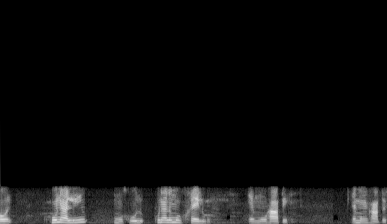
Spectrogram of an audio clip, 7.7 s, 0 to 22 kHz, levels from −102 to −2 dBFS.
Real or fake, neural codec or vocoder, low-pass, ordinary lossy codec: real; none; 3.6 kHz; none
